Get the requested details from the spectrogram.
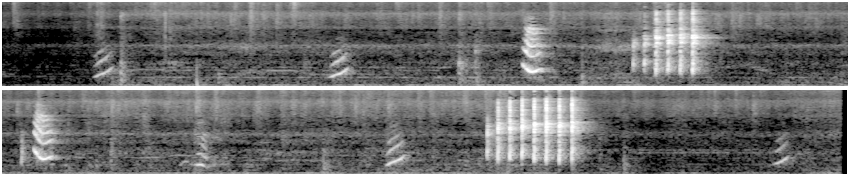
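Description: A parrot chirps and squawks in short calls.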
